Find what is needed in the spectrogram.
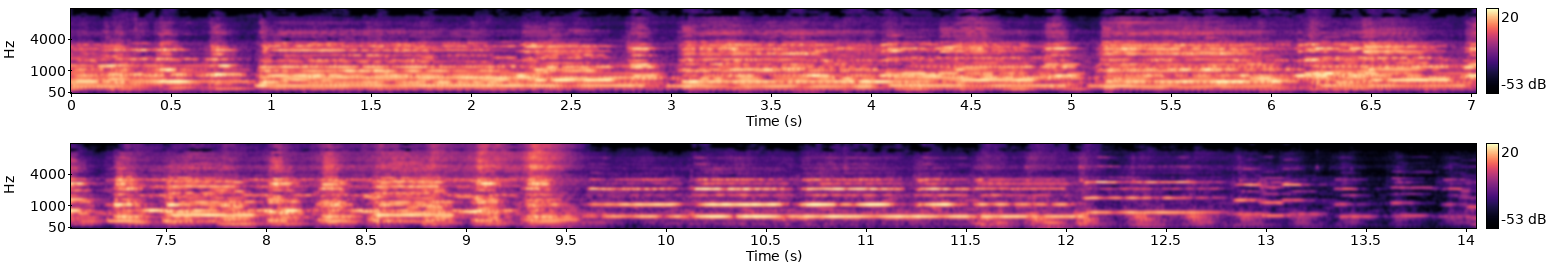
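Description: A wind band of clarinets, saxophones and brass playing together in full. About ten seconds in the sound thins to one long held note, and a few quieter notes follow as the music fades near the end.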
